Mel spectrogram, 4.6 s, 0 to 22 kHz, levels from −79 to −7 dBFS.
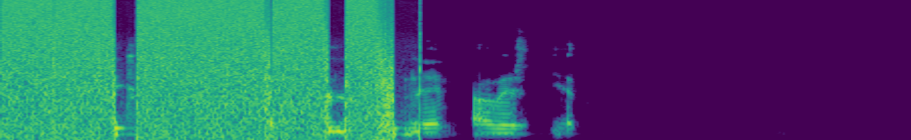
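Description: From the start to 2.09 s, the speech is swamped by loud, harsh broadband noise. The samples are built from the wrong bytes. Each value is assembled misaligned or byte-swapped, so the busy low bits become the loud part.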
